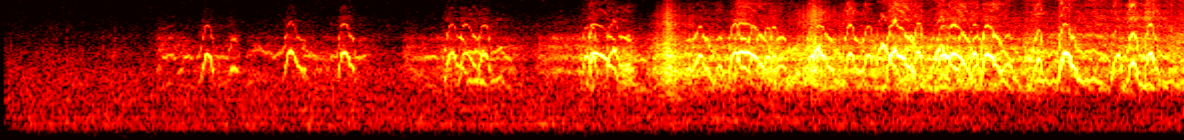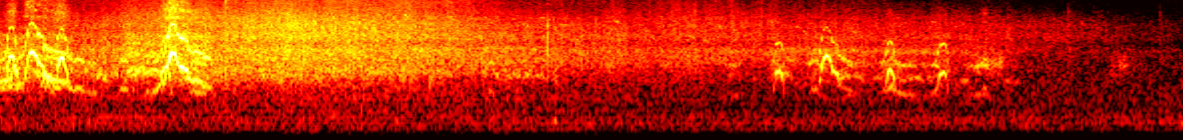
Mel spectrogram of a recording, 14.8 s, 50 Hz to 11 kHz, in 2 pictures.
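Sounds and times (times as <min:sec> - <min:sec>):
Eurasian wigeon flight call: 0:03.4 - 0:13.8
Eurasian wigeon wing sound: 0:05.8 - 0:14.4.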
